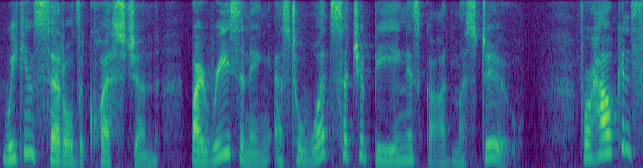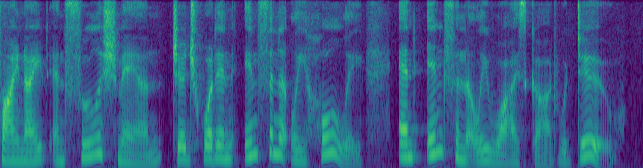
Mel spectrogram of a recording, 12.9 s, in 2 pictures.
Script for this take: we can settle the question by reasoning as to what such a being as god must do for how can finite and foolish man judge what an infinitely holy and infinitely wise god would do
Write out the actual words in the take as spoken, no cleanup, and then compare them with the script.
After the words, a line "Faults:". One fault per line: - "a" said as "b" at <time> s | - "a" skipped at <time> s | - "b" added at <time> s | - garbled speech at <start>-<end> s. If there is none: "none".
we can settle the question by reasoning as to what such a being as god must do for how can finite and foolish man judge what an infinitely holy and infinitely wise god would do
Faults:
none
